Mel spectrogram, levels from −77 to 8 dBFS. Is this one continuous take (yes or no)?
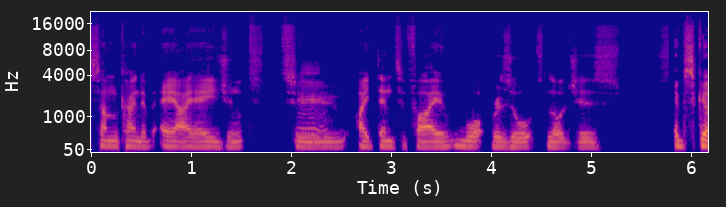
yes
